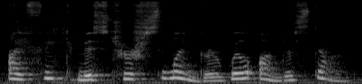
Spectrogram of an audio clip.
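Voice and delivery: slow, hushed whisper; gentle whispered reassurance; whispered mother. Acted. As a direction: soothe it in a whisper. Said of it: "said Lily's mother".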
